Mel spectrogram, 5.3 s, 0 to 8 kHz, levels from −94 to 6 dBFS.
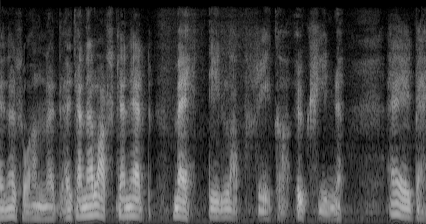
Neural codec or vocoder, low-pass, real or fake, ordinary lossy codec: none; 7.2 kHz; real; AAC, 48 kbps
